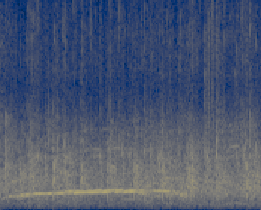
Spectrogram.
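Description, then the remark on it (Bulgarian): A crowd applauds steadily, a dense wash of hand claps at an even level throughout, with a faint rising whistle-like tone gliding beneath the clapping. “Той е смисъла на вашето ръкопляскане в момента.”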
